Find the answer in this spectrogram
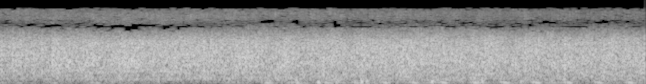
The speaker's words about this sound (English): Thank you for coming this evening. Let's give an applause for her.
